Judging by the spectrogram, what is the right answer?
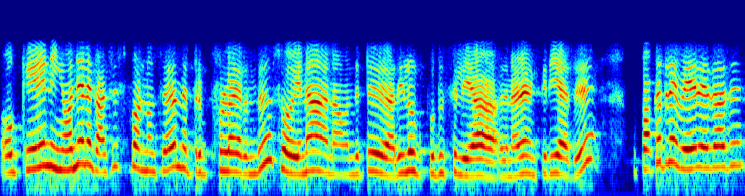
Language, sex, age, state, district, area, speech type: Tamil, female, 18-30, Tamil Nadu, Ariyalur, rural, conversation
